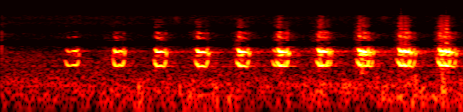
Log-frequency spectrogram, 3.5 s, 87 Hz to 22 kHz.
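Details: In the early evening of February 6, 2011, a wild turkey utters a rhythmic series of clipped, raspy notes about three per second, starting soft and growing steadily louder over a quiet background.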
